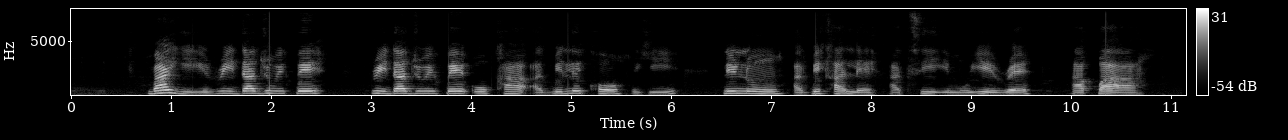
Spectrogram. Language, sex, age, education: Yoruba, female, 30-45, tertiary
